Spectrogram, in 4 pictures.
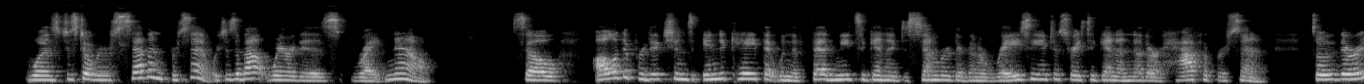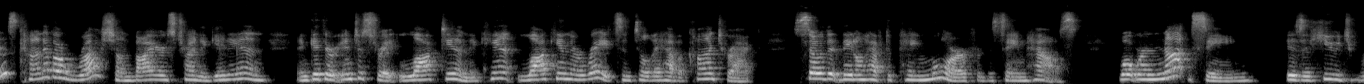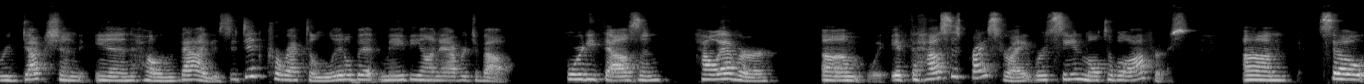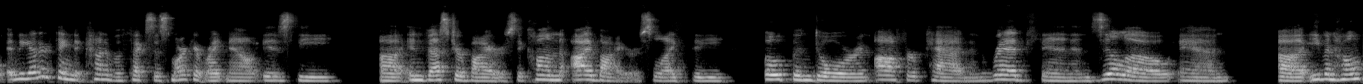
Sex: female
